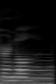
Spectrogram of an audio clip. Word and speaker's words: colonel: letters for fun like colonel but I think that one is because of the French anyways I be run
